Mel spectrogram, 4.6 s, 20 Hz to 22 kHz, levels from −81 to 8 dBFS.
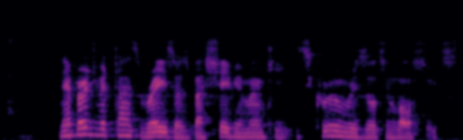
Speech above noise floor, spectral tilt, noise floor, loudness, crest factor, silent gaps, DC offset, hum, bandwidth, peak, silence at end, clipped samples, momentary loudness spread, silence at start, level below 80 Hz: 33 dB; -6 dB/octave; -71 dBFS; -38 LUFS; 20 dB; none; under 0.1%; none; 7.6 kHz; -18 dBFS; 0.1 s; under 0.1%; 16 LU; 0.6 s; -74 dBFS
